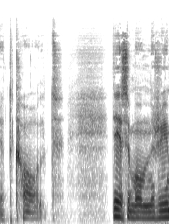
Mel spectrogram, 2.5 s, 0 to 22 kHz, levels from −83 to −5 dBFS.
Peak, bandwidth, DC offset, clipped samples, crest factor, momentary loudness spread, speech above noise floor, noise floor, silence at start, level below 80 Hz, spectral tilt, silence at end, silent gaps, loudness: -2 dBFS; 15 kHz; under 0.1%; under 0.1%; 20 dB; 20 LU; 20 dB; -41 dBFS; 0 s; -56 dBFS; -4.5 dB/octave; 0 s; none; -20 LUFS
